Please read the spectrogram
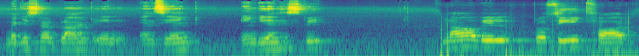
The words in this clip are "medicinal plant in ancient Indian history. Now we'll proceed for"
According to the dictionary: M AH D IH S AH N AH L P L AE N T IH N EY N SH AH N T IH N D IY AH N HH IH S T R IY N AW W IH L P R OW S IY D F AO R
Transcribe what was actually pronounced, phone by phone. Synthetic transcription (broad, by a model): M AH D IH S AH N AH L P L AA N T IH N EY N S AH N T IH N D IY AH N HH IH S T R IY N AW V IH L P R OW S IY D F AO R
